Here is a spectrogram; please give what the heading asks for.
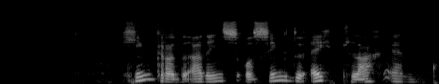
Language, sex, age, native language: Icelandic, male, 20-29, Polish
